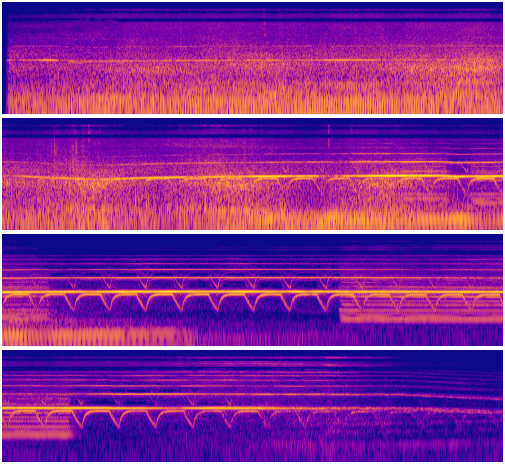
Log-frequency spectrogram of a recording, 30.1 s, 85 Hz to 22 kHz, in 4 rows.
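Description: Fire rescue truck responding with sirens: a steady siren tone that falls in pitch near the end, over a fast-cycling yelp siren. Two chords from the truck's train horns sound, a short one about 14 seconds in and a longer one about 20 seconds in. A heavy vehicle rumble runs under the first part.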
